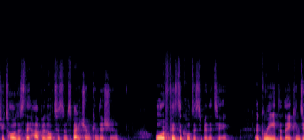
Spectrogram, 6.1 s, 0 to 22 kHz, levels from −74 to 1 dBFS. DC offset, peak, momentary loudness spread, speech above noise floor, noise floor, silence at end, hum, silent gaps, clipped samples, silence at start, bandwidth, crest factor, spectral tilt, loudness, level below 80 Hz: under 0.1%; -4 dBFS; 17 LU; 32 dB; -56 dBFS; 0 s; none; none; under 0.1%; 0 s; 12.5 kHz; 20 dB; -6 dB/octave; -24 LUFS; -76 dBFS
